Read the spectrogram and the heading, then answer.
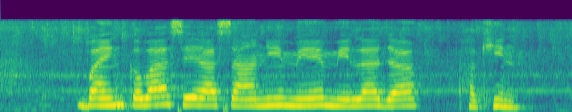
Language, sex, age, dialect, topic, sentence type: Magahi, female, 60-100, Central/Standard, agriculture, question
